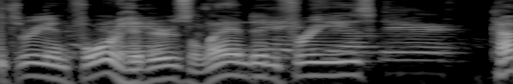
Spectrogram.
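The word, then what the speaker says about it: Frize: Landon Freeze, the batter, spells his last name F R I Z, pronounced Freeze.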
